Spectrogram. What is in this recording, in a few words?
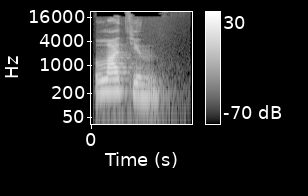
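"латин" Komi, female; kpv audio dict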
